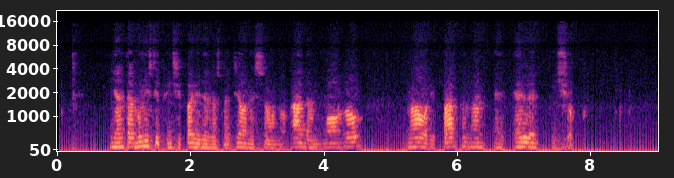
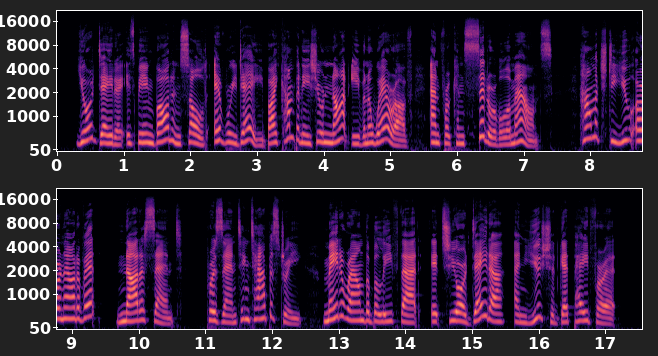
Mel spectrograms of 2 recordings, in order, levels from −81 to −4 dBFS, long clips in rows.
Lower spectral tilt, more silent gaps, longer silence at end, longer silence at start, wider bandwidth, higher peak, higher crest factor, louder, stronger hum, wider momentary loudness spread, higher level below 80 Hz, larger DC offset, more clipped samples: first, -6.5 dB/octave vs -2.5 dB/octave; neither; second, 0 s vs 0.45 s; second, 0.05 s vs 0.3 s; about the same, 16.5 kHz vs 18 kHz; first, -2 dBFS vs -6 dBFS; about the same, 20 dB vs 22 dB; first, -23 LUFS vs -29 LUFS; neither; first, 22 LU vs 9 LU; first, -40 dBFS vs -72 dBFS; neither; neither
